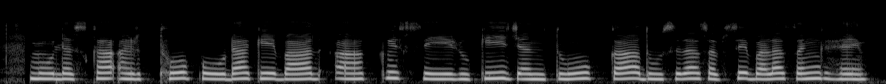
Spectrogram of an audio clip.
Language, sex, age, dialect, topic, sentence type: Hindi, female, 18-24, Awadhi Bundeli, agriculture, statement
